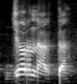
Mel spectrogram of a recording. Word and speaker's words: giornata: Nous avons aussi notre consonne G, français, G, qui se prononce J devant E et I. Par exemple, buongiorno, bonjour, giornata, giornata, journée, giovane, jeune, gennaio, janvier.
